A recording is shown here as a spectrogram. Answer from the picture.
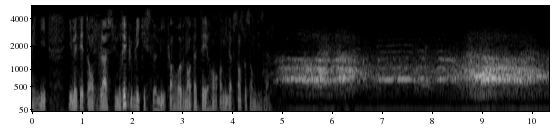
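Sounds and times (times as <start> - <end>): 
speech: 0.2 - 5.0
huge crowd roaring and shouting: 4.9 - 10.3.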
